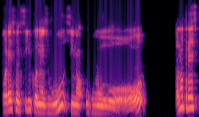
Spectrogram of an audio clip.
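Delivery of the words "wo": "wo" very slow, low, dipping and rising. Shown as a demonstration. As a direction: drag the "wo" down then up. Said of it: "primero baja y luego sube".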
